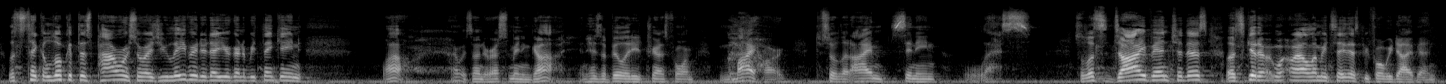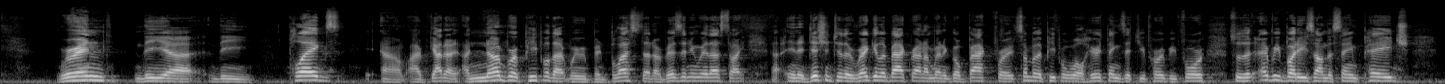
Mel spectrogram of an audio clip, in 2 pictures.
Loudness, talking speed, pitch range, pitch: -22 LUFS, 225 wpm, 125-180 Hz, 150 Hz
